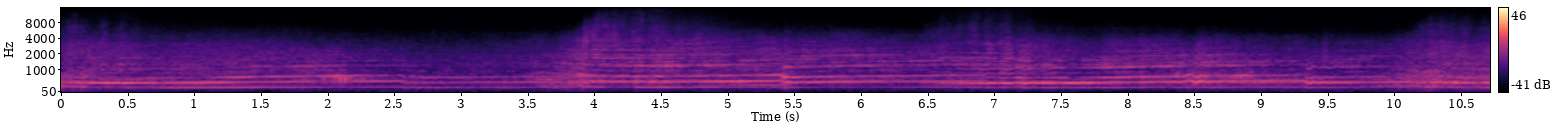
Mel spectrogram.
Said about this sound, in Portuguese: vamos passar dois sons que ilustram bem a diferença que o automóvel teve nos últimos anos. O primeiro é uma gravação do som de um Fórmula 1 desta temporada.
